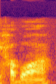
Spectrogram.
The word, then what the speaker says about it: Hebo: If a glass cannon needed a definition in this game, it would be Habois or Hebo or however you want to pronounce it. I say both, but he's finally, people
